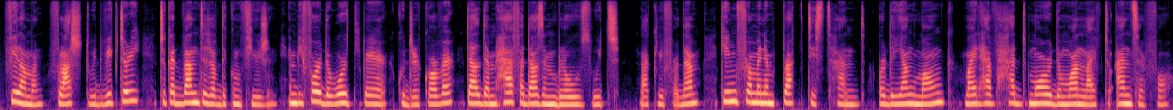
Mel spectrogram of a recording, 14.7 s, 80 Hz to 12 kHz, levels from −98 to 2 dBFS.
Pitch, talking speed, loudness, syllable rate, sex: 225 Hz, 185 wpm, -17 LUFS, 5.2 syllables/s, female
